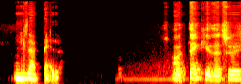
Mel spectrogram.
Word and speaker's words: appellent: So we double to have the E in front of a double consonant, therefore pronounce E. Ils appellent.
